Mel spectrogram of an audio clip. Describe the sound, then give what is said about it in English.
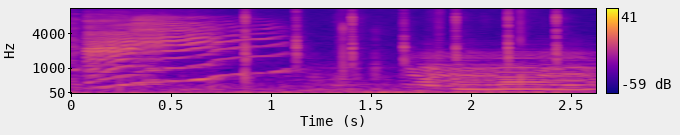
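An old door creaks open in a long, groaning whine that slides in pitch, broken by sharp ticks and clicks, then settles into a lower, wavering groan. No one speaks. “Okay, I think we have to enter here through this creaky old door.”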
